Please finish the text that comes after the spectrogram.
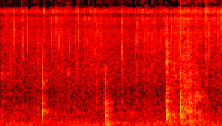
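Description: Beef fried rice fries loudly in oil, a dense close sizzle broken by a few sharp scrapes and knocks as the pan is stirred and tossed.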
